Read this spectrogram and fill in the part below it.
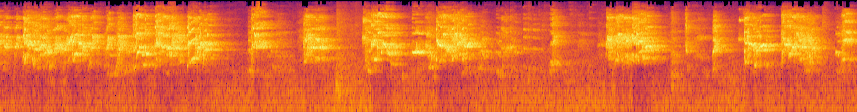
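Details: African lovebirds chirping: choppy runs of harsh, high squeaks and chatter, broken into short bursts of under a second with brief quiet breaks between them.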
